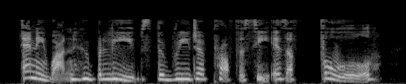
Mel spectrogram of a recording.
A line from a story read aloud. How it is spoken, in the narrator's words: hissed Lady Lesso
